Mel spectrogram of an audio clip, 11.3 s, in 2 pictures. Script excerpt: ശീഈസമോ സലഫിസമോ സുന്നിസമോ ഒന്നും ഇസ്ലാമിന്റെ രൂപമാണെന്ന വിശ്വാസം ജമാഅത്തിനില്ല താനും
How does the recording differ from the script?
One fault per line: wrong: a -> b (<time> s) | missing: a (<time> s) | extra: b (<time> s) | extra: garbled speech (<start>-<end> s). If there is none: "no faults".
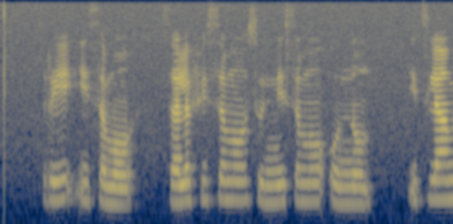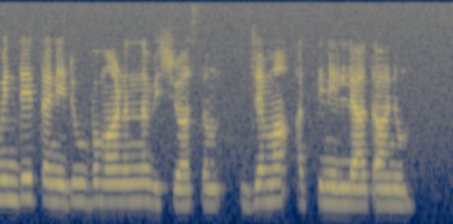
extra: തനി (6.2 s)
